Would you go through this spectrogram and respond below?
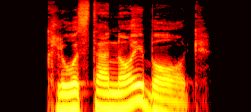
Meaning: a municipality of Lower Austria, Austria
- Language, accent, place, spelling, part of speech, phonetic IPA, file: German, Germany, Berlin, Klosterneuburg, proper noun, [ˌkloːstɐˈnɔɪ̯bʊʁk], De-Klosterneuburg.ogg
